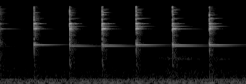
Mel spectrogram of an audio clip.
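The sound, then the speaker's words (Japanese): A mug handle clinks six times in a steady, evenly spaced rhythm, each tap bright and high-pitched with a short ringing tail. There is no talking. “このねマグカップの取っ手の音なんですけどこれがこれでしょ”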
